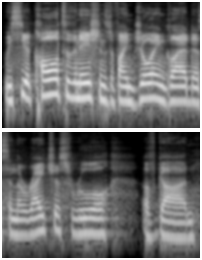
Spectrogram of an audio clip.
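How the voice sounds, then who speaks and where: Brief: male pastor, slightly high-pitched, measured, earnest sermon delivery with soft endings. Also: long reverb tail. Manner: measured and earnest, slowing on key phrases, trailing off softly at line ends; closes with a prayer.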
